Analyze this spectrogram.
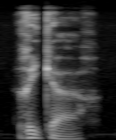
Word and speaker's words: Ricard: Au Sud, il garde le C dur de la langue d'Oc, Ricard.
